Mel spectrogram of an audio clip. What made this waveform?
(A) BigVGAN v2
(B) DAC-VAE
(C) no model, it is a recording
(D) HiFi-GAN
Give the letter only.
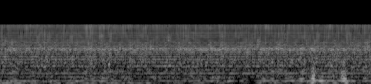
A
